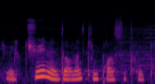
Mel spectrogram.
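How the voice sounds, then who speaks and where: A gamer doing casual let's play commentary, reacting out loud and exclaiming in frustration at the game. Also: mid-range voice, fast, creaky, a little hiss or hum. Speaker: gamer commentating own gameplay for viewers.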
